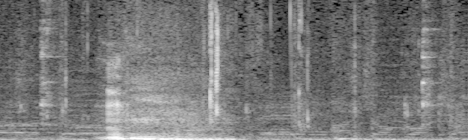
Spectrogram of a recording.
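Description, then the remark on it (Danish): A single crunchy bite of a salted pretzel stick coated in still-melted chocolate, followed by a second of chewing, with faint background murmur and no clear speech. “Det salte sammen med chokoladen, som stadigvæk er smeltet, selvom den bliver lidt kølig, det knaser lidt.”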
